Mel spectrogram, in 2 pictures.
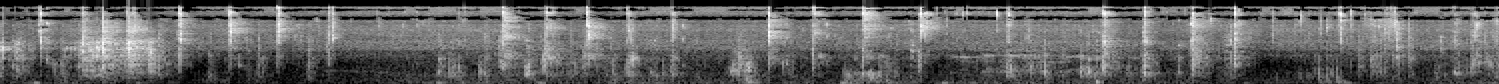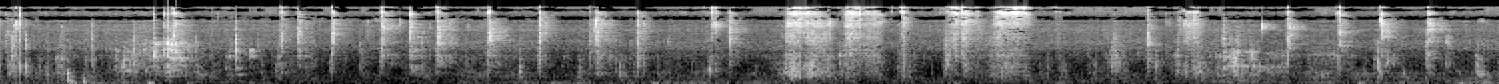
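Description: Close-miked eating sounds: steady chewing with many short wet clicks and smacks, and chopsticks tapping against the plates now and then.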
